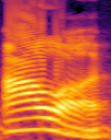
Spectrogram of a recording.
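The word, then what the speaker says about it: hour: লেটারটির উচ্চারণ করা হচ্ছে, কিন্তু যদি ওই এইচ লেটারটির উচ্চারণ সাইলেন্ট থাকে, অর্থাৎ ওই এইচ লেটারটির উচ্চারণ যদি না করা হয়, তখন কিন্তু সেক্ষেত্রে এ না বসে অ্যান বসবে, যেমন অ্যান আওয়ার, an honest man.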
